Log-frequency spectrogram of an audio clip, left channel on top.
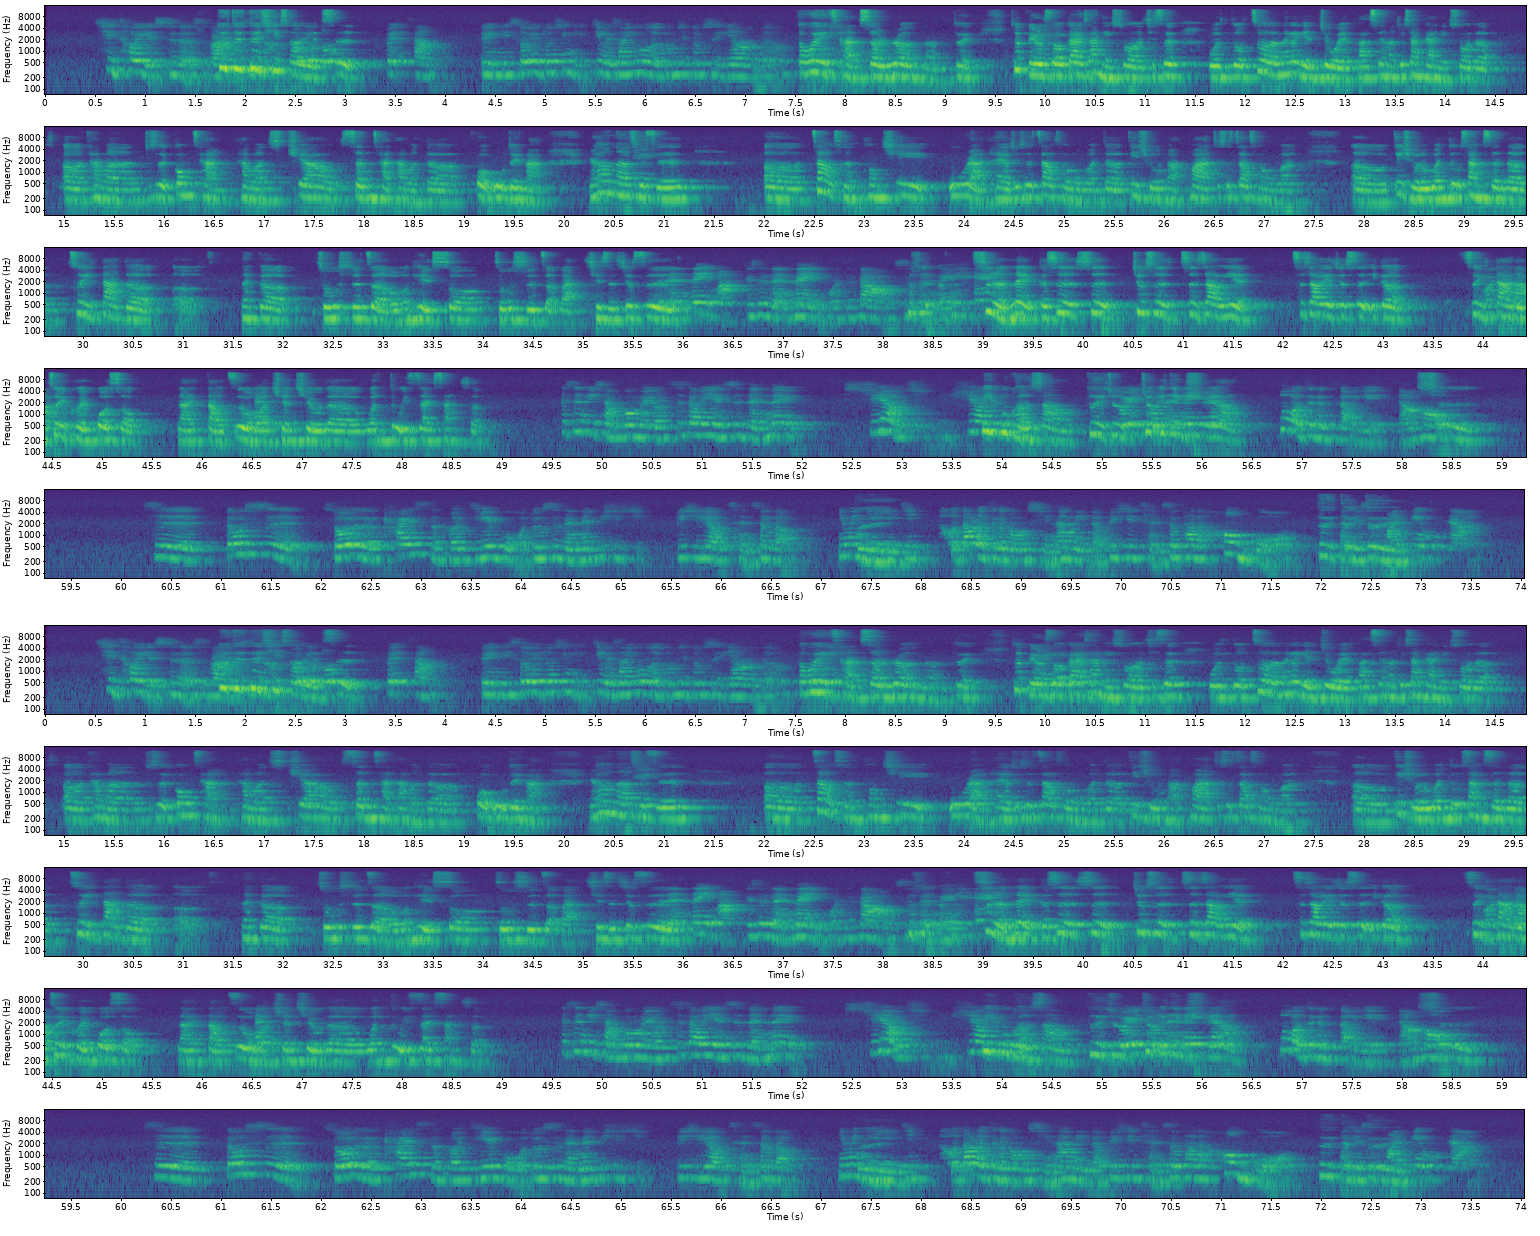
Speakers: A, on the left; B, on the left.
A: 汽车也是的，是吧？
B: 对对对，
A: 汽车所有东西基本上，
B: 汽车也是。
A: 对你所有东西，你基本上用的东西都是一样的，
B: 都会产生热能，
A: 都会赢。
B: 对，就比如说刚才像你说的，
A: 对，
B: 其实我我做的那个研究，我也发现了，就像刚才你说的，呃，他们就是工厂，他们需要生产他们的货物，对吗？然后呢，其实
A: 因为
B: 呃，造成空气污染，还有就是造成我们的地球暖化，就是造成我们呃地球的温度上升的最大的呃那个主使者，我们可以说主使者吧，其实就是
A: 是人类嘛，就是人类，我知道是人类，
B: 就是呃是人类，可是是就是制造业，制造业就是一个
A: <laughs>
B: 最大的罪魁祸首，
A: 我知道。
B: 来导致我们全球的温度一直在上升，
A: 但是，但是你想过没有，制造业是人类需要去需要这个东西，
B: 必不可少。对，就就一定需要，
A: 所以说人类在做这个制造业，然后
B: 是，
A: 是都是所有的开始和结果都是人类必须去必须要承受的，因为你已经得到了这个东西，
B: 对，
A: 那你的必须承受它的后果，
B: 对对对，
A: 那就是环境污染，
